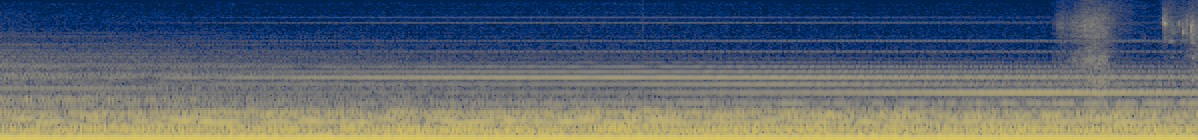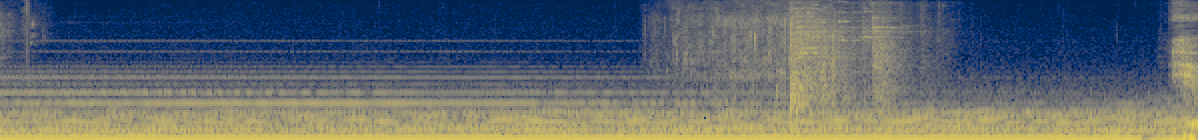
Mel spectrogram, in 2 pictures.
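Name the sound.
glass liquid container shattering in video game The Uncertain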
